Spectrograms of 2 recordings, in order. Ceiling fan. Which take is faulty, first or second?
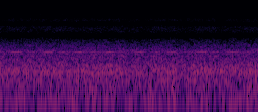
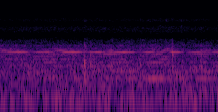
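second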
